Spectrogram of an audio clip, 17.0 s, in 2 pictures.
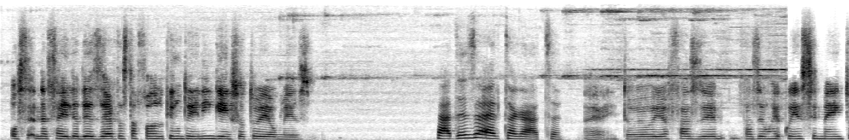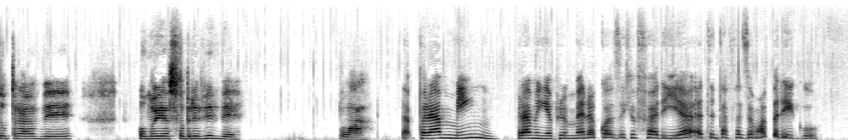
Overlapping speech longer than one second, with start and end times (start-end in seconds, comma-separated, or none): none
